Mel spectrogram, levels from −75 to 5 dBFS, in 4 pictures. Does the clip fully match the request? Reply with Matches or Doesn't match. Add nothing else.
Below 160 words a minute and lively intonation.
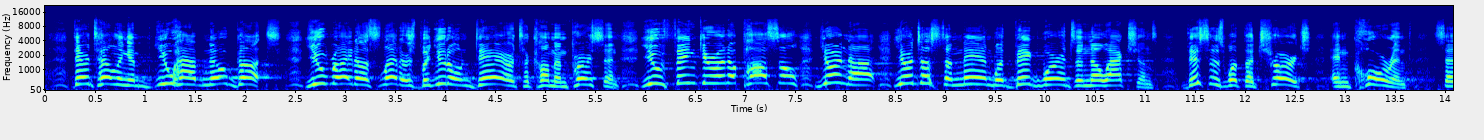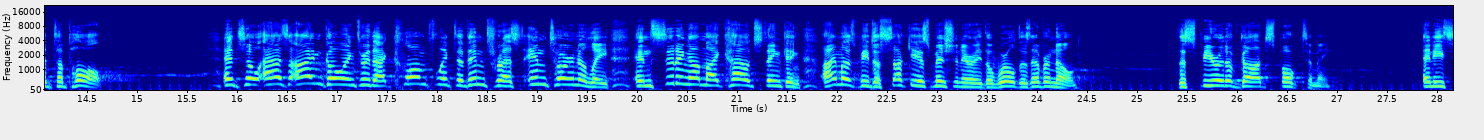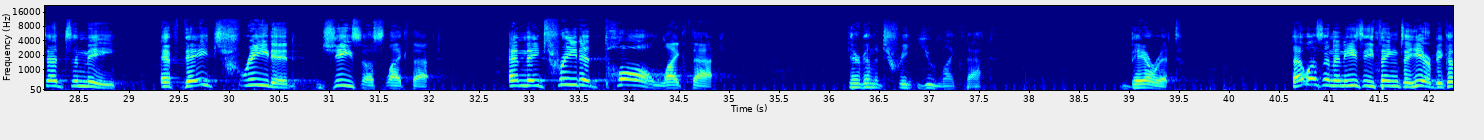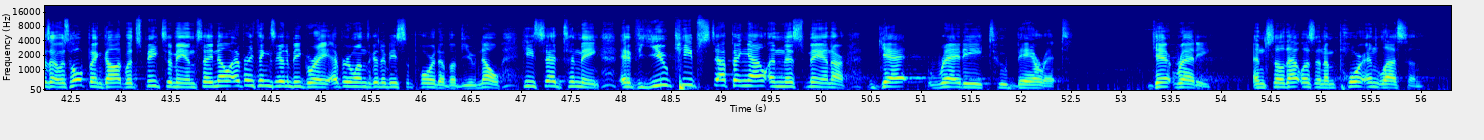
Doesn't match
